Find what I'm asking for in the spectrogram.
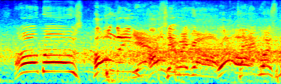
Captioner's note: spectators cheering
